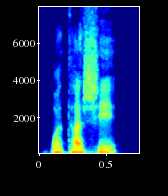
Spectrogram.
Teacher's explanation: starts low and stays high. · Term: pitch accent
